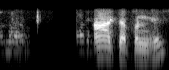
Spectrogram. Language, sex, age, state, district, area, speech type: Telugu, male, 18-30, Andhra Pradesh, Visakhapatnam, rural, conversation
